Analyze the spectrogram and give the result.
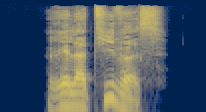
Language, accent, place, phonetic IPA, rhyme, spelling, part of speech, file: German, Germany, Berlin, [ʁelaˈtiːvəs], -iːvəs, relatives, adjective, De-relatives.ogg
- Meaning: strong/mixed nominative/accusative neuter singular of relativ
